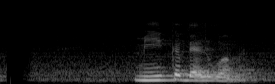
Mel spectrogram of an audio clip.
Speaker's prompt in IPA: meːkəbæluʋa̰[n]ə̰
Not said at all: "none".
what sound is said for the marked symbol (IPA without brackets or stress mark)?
m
